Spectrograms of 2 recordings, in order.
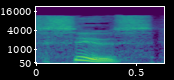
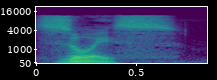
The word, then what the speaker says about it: Seuss: Is regularly pronounced Seuss, an anglicized pronunciation inconsistent with his German surname. He himself noted that it rhymed with voice, and his contributor, Alexander Liang...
